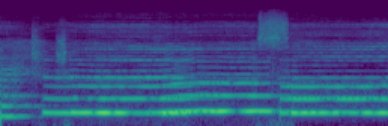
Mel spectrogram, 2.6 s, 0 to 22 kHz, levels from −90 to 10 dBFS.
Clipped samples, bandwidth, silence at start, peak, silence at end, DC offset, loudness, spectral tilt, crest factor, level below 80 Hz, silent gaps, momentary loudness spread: under 0.1%; 12.5 kHz; 0 s; -12 dBFS; 0 s; under 0.1%; -24 LUFS; -2 dB/octave; 12 dB; -70 dBFS; none; 4 LU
